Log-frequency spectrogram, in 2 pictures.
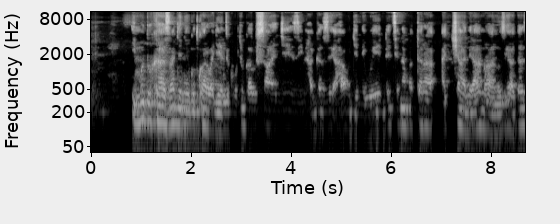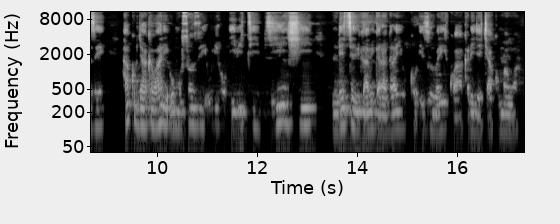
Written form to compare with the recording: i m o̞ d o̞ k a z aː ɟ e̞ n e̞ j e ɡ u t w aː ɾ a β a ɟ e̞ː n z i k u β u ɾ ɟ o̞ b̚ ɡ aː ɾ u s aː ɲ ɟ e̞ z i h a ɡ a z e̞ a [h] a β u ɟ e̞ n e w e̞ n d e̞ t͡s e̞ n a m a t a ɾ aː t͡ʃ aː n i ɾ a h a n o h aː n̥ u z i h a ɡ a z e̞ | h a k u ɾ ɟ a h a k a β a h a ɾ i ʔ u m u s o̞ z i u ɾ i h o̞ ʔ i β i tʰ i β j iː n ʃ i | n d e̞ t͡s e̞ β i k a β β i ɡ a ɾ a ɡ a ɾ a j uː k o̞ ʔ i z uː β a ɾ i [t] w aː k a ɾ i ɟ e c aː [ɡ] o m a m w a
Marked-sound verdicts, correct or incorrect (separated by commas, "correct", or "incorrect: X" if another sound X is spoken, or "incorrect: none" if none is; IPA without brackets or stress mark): correct, incorrect: k, incorrect: k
